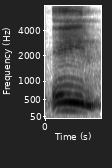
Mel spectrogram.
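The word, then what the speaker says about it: heir: examples అన్నమాట hour honest ఎయిర్ పదాల్లో H silent గా ఉంటది హవర్ అనో హానెస్ట్ అనం అన్నమాట అవర్ హానెస్ట్ ఎయిర్ అనే హెచ్ సైలెంట్ గా వాడతాం రెండో అక్షరం అయినా ఓ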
